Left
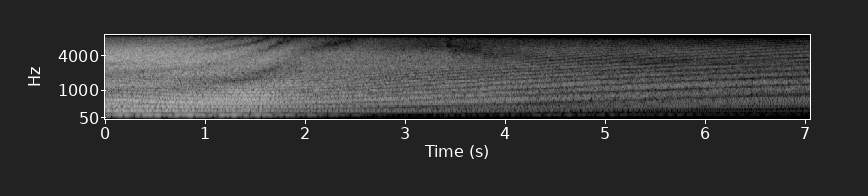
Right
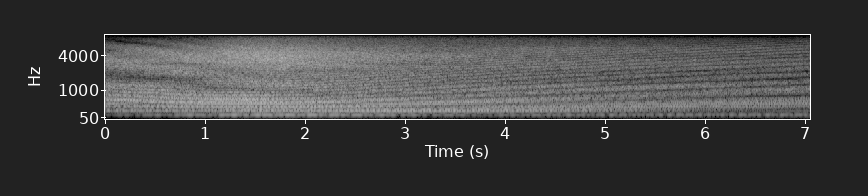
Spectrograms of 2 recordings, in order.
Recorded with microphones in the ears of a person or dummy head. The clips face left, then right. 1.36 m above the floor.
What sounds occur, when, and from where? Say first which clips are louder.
0.0 s a drone: left 2 dB; 25° left (ahead or behind); by 7.1 s 70° right (ahead or behind)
